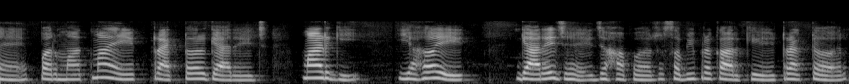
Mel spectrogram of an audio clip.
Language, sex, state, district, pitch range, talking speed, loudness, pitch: Hindi, female, Maharashtra, Gondia, 215-260 Hz, 120 wpm, -20 LUFS, 235 Hz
